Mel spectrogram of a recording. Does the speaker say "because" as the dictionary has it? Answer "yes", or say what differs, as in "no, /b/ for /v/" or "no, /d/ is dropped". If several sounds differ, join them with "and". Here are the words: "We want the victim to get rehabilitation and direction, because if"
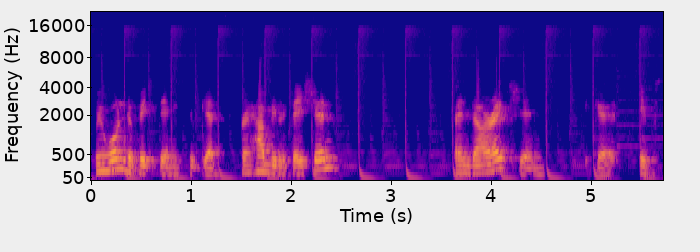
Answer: no, /z/ is dropped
